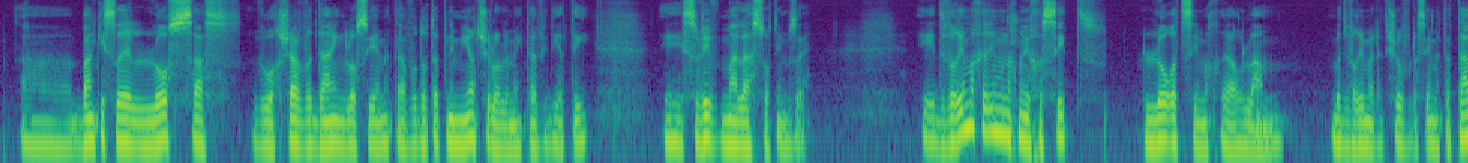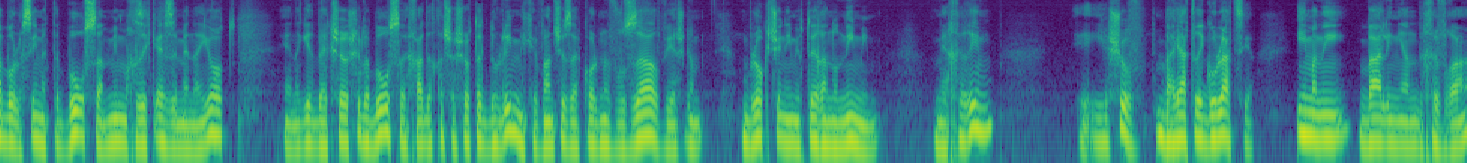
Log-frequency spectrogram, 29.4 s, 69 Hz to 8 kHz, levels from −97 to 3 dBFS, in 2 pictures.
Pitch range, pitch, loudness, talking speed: 115-135 Hz, 120 Hz, -18 LUFS, 135 wpm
